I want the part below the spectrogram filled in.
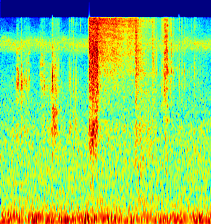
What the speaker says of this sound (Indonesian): Ini adalah cairan kalsium teman-teman yang saya semprotkan ke batang dan daun termasuk buah seminggu sekali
